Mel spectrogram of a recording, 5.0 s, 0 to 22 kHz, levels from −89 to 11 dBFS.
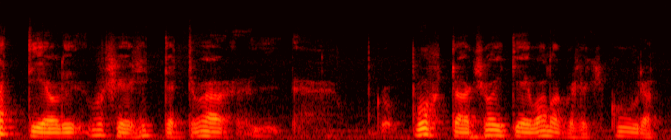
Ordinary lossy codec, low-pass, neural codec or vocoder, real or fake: none; none; none; real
